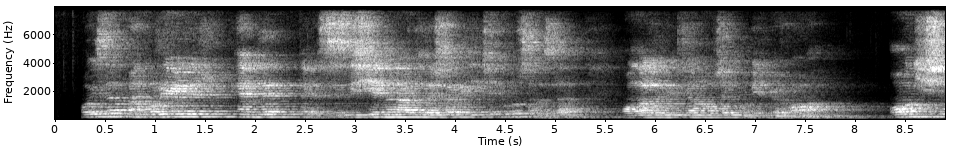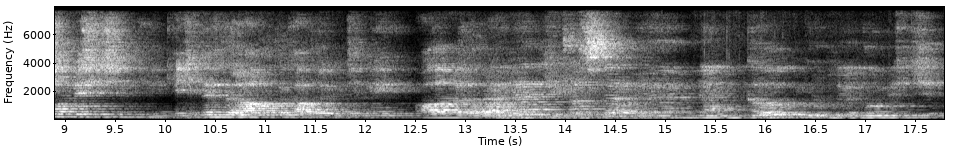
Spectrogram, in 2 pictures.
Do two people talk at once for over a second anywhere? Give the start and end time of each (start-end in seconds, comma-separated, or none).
13.1-14.8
